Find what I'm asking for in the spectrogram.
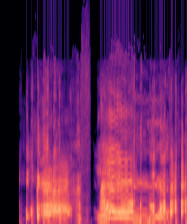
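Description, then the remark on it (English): Children shrieking, wailing and laughing in two loud, high-pitched bursts, the second a long rising and falling cry, with excited voices mixed in and no clear words. “Kids, quieten down. Oh, Jeff, let them be. They're just letting off steam.”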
